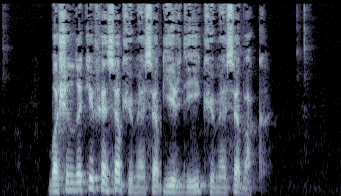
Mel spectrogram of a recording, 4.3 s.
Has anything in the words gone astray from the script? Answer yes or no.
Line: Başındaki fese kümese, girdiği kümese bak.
no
